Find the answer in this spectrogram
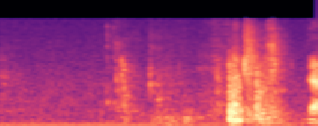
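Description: A red battery charger set down on a workbench: a sharp clunk about one and a half seconds in, after a few faint handling clicks, over a steady low electrical hum.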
